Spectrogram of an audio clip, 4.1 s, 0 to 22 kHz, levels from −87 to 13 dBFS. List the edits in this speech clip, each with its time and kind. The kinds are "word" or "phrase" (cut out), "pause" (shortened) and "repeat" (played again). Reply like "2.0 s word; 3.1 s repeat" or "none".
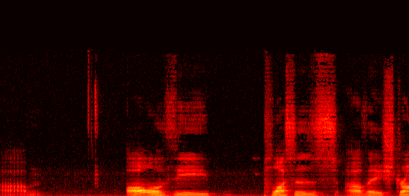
none

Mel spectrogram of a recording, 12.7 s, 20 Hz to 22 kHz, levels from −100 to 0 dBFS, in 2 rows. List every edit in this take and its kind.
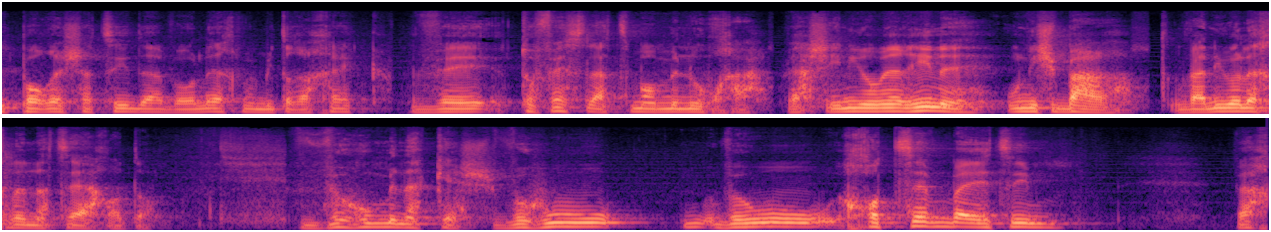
2.0 s pause; 3.9 s pause; 5.7 s pause; 7.8 s pause

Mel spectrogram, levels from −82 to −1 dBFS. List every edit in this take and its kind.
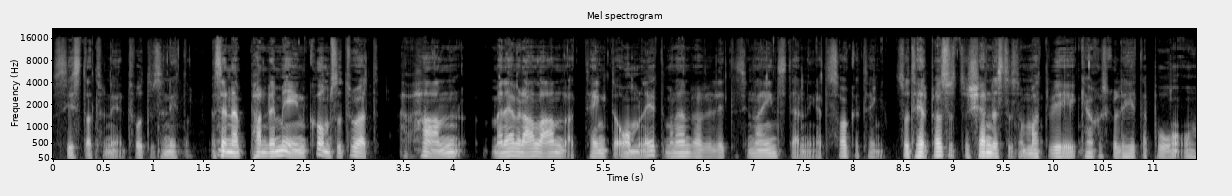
1.5 s pause; 1.9 s pause; 3.4 s pause; 8.4 s pause

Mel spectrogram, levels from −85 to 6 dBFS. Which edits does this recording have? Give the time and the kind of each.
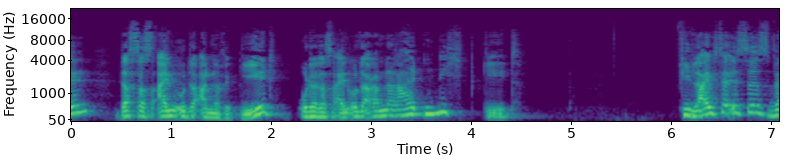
2.2 s pause

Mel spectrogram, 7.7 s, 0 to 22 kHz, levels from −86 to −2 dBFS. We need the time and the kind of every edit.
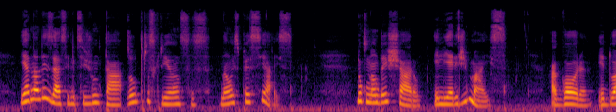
1.0 s word; 1.6 s word; 4.6 s word; 5.3 s pause; 5.7 s word

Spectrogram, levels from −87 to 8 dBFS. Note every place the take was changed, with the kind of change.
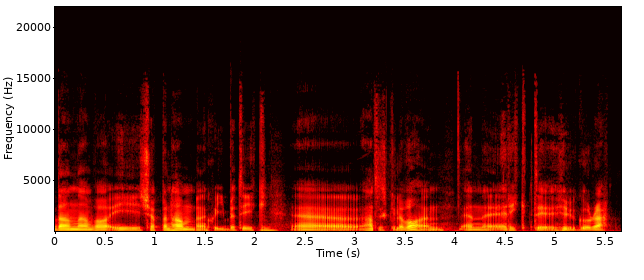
1.4 s word; 2.3 s pause; 3.2 s phrase; 4.0 s pause

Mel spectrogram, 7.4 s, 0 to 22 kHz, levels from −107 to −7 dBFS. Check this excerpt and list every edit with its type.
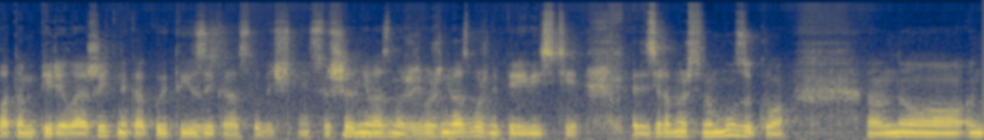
5.3 s word

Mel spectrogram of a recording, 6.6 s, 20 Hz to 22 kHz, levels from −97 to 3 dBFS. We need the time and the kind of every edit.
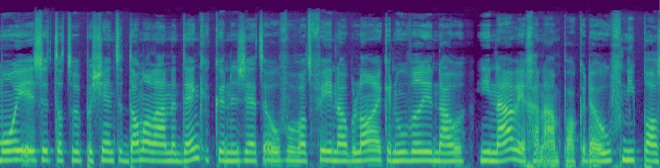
4.7 s pause

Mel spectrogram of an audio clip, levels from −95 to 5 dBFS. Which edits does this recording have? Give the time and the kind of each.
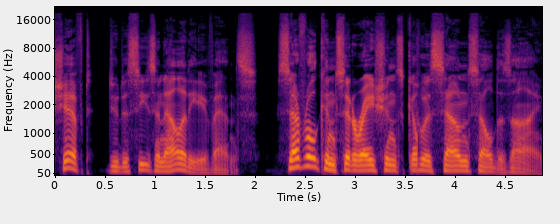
2.1 s pause; 3.6 s word

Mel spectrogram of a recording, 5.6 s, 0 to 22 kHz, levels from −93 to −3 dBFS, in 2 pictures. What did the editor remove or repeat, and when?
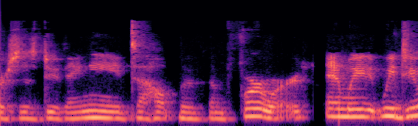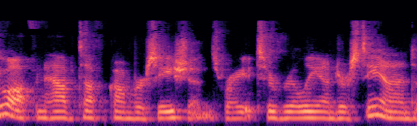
none

